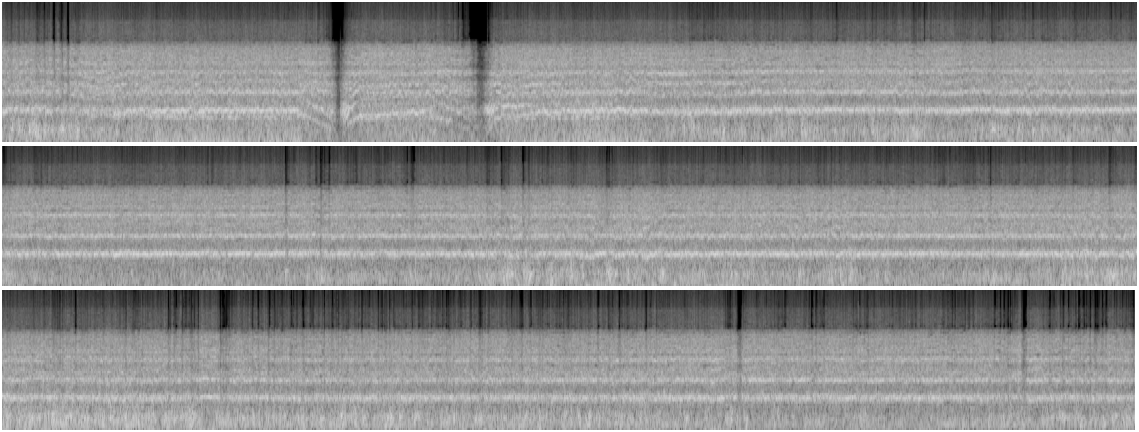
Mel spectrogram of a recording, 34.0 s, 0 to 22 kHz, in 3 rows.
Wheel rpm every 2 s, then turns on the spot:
210, 150, 110, 200, 230, 230, 230, 240, 230, 230, 230, 230, 230, 230, 230, 230, 230.
none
